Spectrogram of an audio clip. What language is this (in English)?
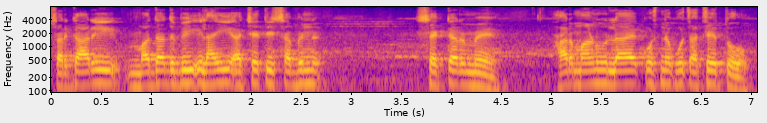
Sindhi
